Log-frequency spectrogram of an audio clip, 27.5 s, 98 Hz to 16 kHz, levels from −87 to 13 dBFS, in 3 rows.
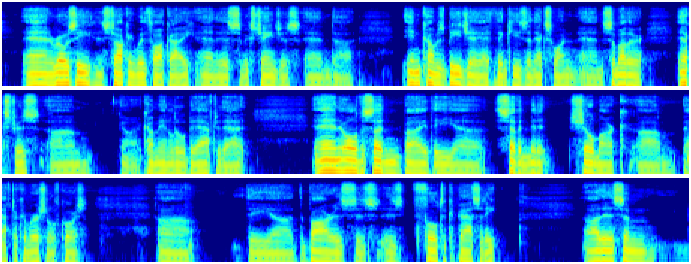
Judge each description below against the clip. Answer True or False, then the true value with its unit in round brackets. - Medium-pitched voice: False (95 Hz)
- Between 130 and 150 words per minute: True (140 wpm)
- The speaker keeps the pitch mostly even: True (1.9 semitones)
